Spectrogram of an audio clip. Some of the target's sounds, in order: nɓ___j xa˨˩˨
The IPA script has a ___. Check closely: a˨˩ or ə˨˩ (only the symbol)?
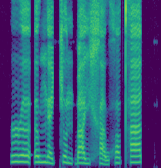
a˨˩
